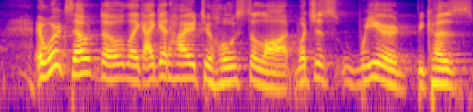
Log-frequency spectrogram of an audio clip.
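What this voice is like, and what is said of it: Newfoundland accent. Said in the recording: “I heard a guy talk exactly like me ... I'm from Newfoundland ... this is my accent”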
